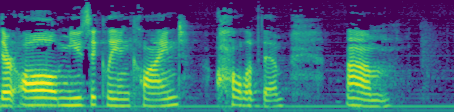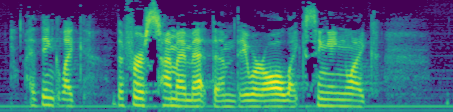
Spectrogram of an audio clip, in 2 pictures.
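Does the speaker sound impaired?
No.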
